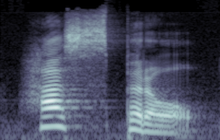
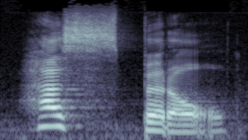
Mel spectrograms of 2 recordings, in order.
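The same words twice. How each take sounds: The two takes are said the same way.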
